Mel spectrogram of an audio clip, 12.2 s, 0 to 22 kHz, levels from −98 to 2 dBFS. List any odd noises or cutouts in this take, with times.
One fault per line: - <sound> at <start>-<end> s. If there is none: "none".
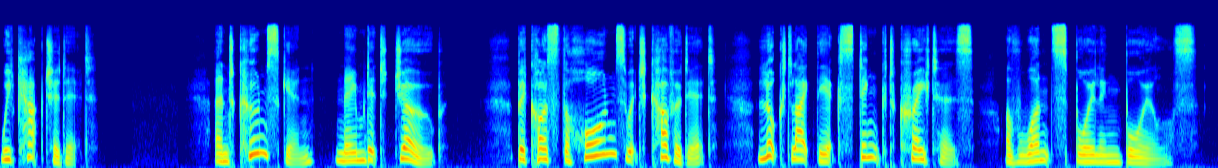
none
